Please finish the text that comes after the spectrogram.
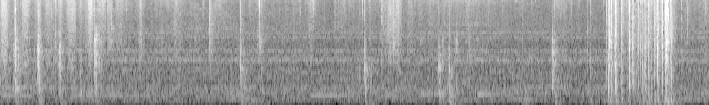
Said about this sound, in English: If you hear anything in the background, it's of course me shuffling the cards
